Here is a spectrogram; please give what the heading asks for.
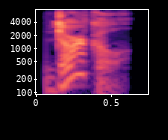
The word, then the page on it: darkle: British English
